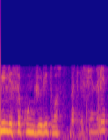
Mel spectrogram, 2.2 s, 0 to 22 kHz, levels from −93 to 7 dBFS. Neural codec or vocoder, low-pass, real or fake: none; 3.6 kHz; real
